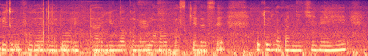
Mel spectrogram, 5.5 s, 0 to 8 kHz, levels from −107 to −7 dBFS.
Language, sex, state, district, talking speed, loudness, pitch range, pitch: Nagamese, male, Nagaland, Dimapur, 75 wpm, -15 LUFS, 210-225 Hz, 215 Hz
